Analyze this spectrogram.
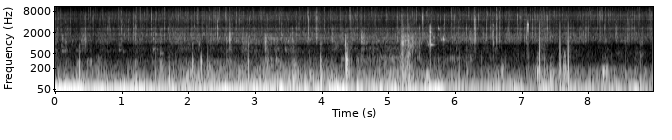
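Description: Muffled underwater sound heard through a camera housing while diving: water rushing and gurgling past, with scattered sharp clicks and crackles. It eases off for the last few seconds.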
